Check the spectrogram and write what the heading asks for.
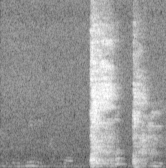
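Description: A person coughing: one loud cough about a second and a half in, with a second cough starting at the very end.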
